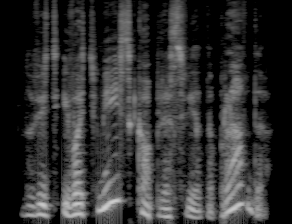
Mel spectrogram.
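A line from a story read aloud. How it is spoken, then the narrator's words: Gentle, smiling. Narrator (Russian): Глин мягко улыбнулся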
